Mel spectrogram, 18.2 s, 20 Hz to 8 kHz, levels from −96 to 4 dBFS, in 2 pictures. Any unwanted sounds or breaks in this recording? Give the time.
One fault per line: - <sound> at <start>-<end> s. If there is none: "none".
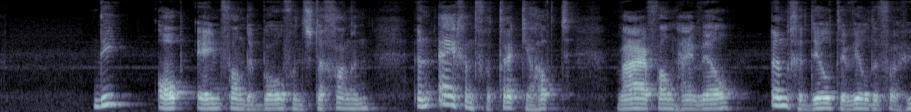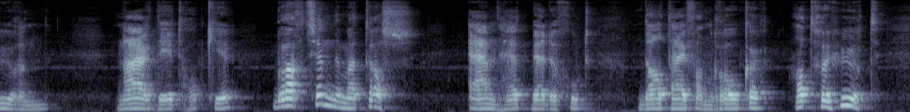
none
